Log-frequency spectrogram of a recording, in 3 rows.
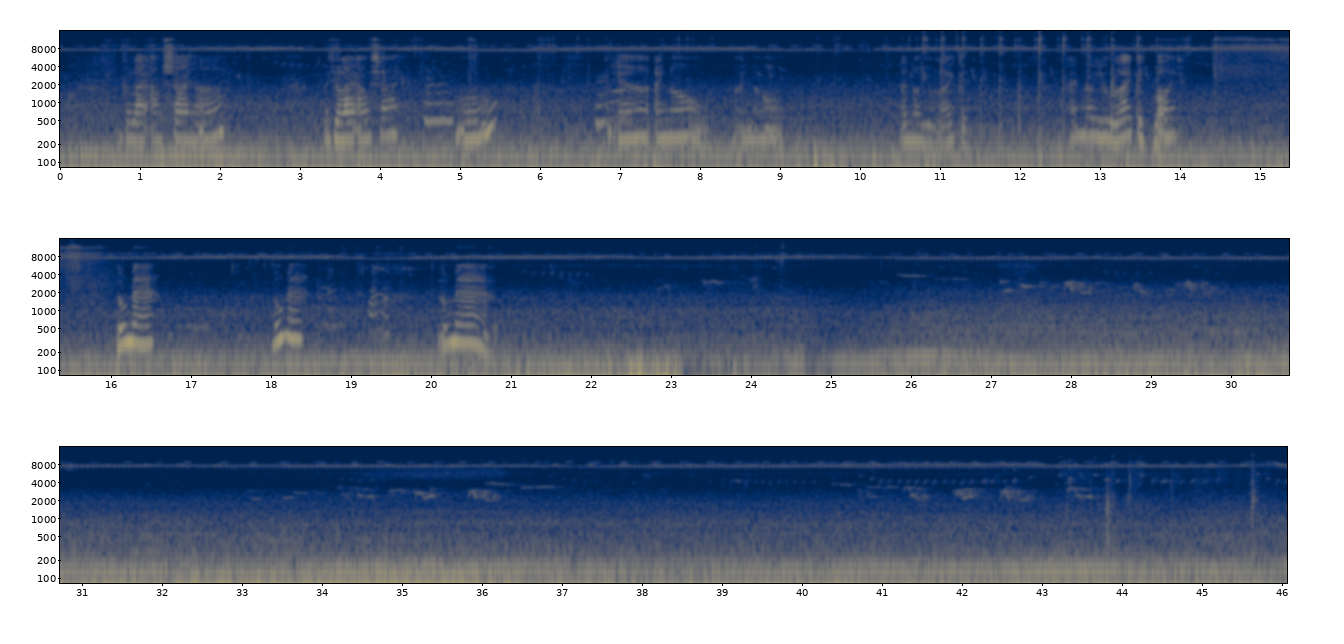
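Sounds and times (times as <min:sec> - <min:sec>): high insect drone: 0:00.0 - 0:46.0.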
